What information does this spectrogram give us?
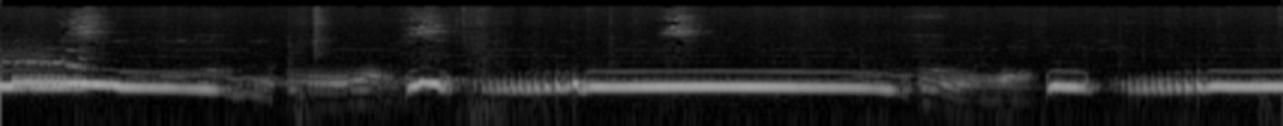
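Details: Incubating Barbary dove, known as puter pelung, cooing persistently while sitting on eggs; a short opening note and a rolling stutter lead into a long level hum held for about two seconds, then the pattern starts again.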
